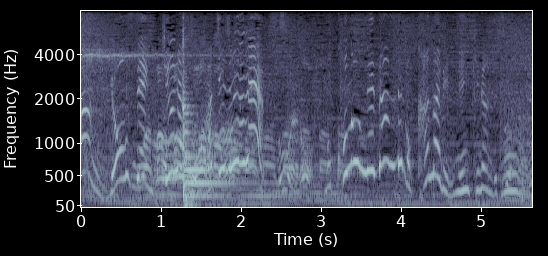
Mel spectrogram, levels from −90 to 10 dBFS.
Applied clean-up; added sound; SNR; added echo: none; Bowed string instrument; 4 dB; none.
